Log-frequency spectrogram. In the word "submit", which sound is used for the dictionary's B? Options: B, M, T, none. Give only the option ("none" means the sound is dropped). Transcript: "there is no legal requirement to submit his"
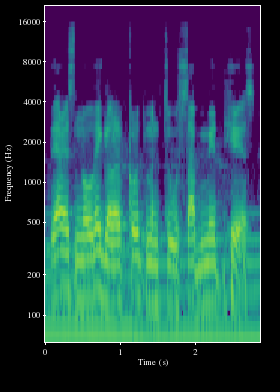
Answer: B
